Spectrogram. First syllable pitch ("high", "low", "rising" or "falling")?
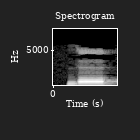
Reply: high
